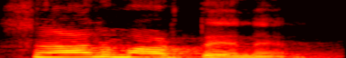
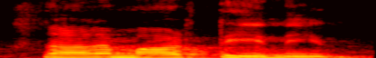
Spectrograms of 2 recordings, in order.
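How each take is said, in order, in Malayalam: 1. ക്രിയ 'tene' എന്ന ശബ്ദത്തിൽ അവസാനിക്കുന്നു. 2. ക്രിയ 'teeni' എന്ന ശബ്ദത്തിൽ അവസാനിക്കുന്നു. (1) "ಓരോ വാക്കും തേനെ വെച്ചാണ് അവസാനിക്കുന്നത്" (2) "ഈ വാക്കുകളൊക്കെ തീനെ വെച്ചും പറയാം"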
